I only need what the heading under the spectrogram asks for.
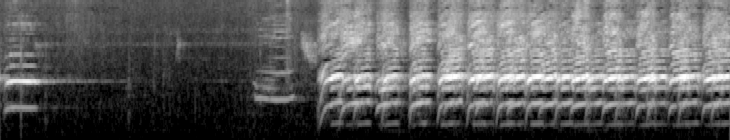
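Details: Greater bird-of-paradise (Paradisaea apoda) opens with a single drawn-out whistled note, then breaks into a loud, rapid series of harsh, ringing calls, about four per second.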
